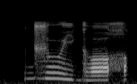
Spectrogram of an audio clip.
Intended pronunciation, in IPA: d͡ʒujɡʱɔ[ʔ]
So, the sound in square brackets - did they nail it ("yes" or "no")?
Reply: no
